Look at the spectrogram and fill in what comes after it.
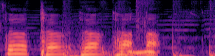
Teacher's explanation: ಈ ತ ವರ್ಗದ ಅಕ್ಷರಗಳು ಹಲ್ಲುಗಳ ಬಳಿ ಹುಟ್ಟುವುದರಿಂದ ಇವನ್ನು ದಂತೆ ಅಕ್ಷರಗಳು ಎಂದು.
